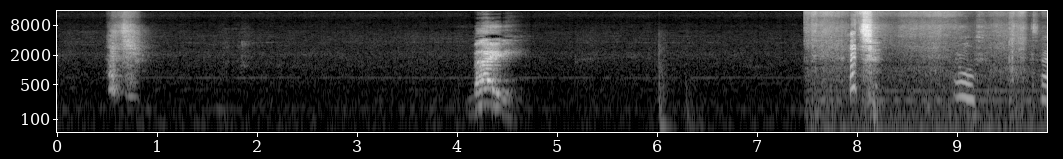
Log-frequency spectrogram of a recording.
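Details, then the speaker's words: Acted sneeze in a comedy sketch: a woman sneezes on her boyfriend, two short sneeze-like bursts, then apologies and his disgusted protest. "ain't no damn way you just sneezed on me, man. I'm sorry."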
